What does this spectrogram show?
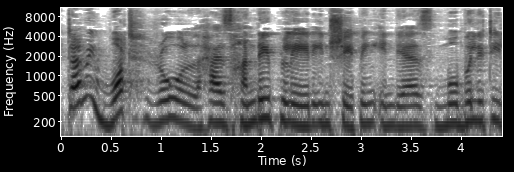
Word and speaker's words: Hyundai: It's Hyundai. Sunday and Hyundai.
